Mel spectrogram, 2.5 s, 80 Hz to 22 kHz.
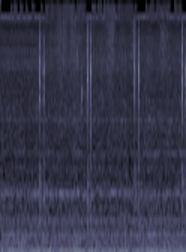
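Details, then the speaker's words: Aftermarket diesel air heater in a Sprinter van, just started and ramping up; steady low fan hum with soft fuel-pump tick about every 0.6 seconds that speeds up, heater running normally. "now the heater kicked on, blowing a little bit of air out. And it'll gradually ramp up, and then it'll level out, and it won't be as loud. And as you can hear, the pump gets faster,"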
